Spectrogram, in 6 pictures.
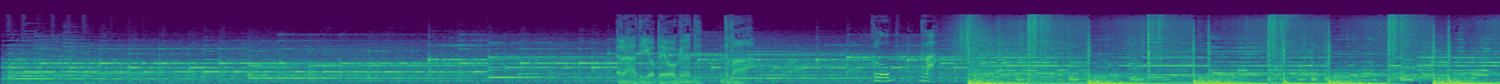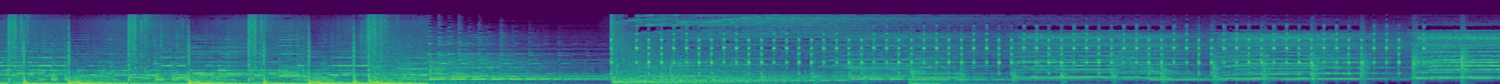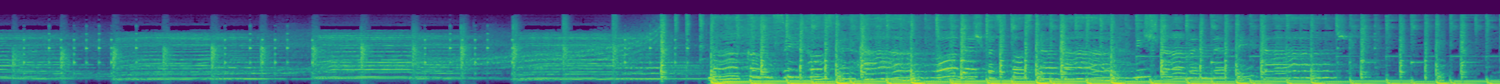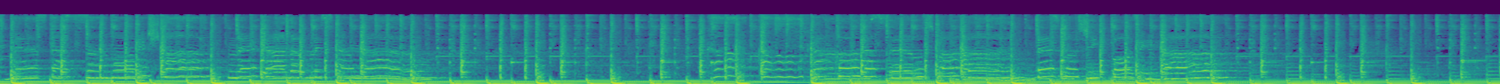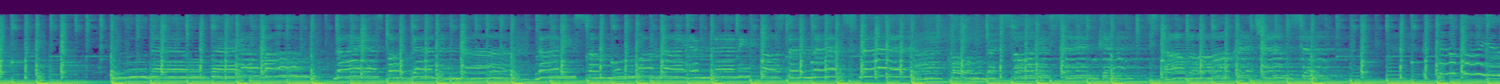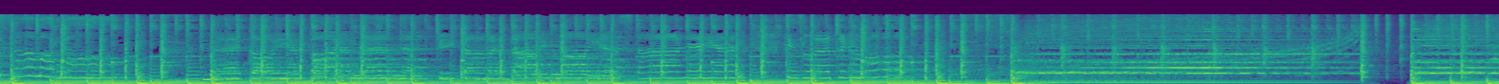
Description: Женски дуо Ања Штарк представља једно од освежавајућих појава на српској сцени. Електро поп звук и интересантни текстови, зачињени адекватним музичким амбијентом, чине овај бенд апсолутно неодољивим.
